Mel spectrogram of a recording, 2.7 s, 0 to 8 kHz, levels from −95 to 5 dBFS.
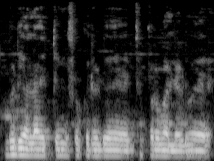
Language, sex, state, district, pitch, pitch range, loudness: Rajasthani, male, Rajasthan, Churu, 110 Hz, 105-115 Hz, -18 LUFS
